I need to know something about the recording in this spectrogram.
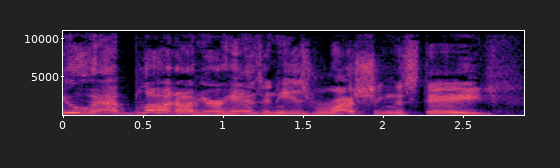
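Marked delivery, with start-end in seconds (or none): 0.0-1.2 furious, higher-pitched angry screamed outburst. Retelling a man rushing the stage at an event: retelling a scream. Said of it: "he's screaming".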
